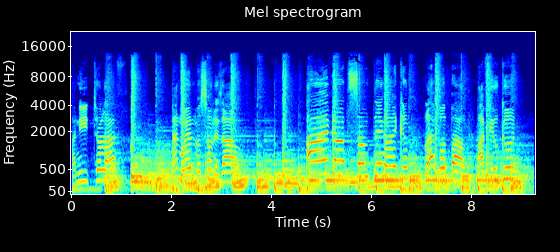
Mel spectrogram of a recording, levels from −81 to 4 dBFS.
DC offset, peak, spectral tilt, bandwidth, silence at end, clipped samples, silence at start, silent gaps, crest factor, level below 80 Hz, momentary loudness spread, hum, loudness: under 0.1%; -4 dBFS; -5.5 dB/octave; 14 kHz; 0 s; under 0.1%; 0 s; none; 14 dB; -32 dBFS; 5 LU; none; -18 LUFS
